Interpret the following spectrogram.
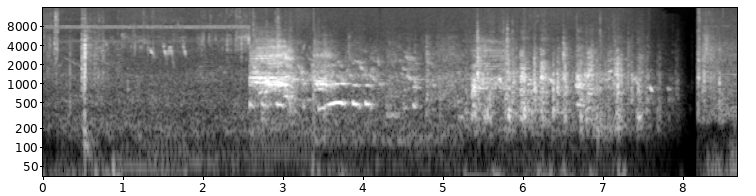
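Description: A flock of chickens clucking as they are fed grain. The clucking comes in suddenly about two and a half seconds in, after a quieter stretch, and goes on until it fades out near the end.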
